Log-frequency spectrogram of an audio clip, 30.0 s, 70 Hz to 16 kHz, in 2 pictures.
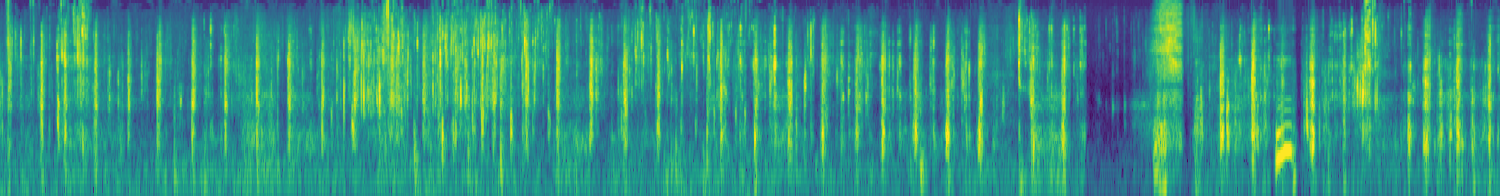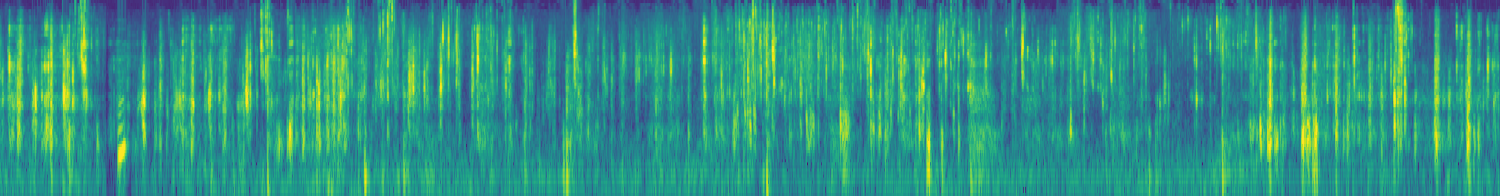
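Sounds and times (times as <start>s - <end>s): person chewing crunchy food: 0.0s - 30.0s.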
